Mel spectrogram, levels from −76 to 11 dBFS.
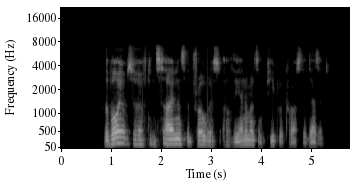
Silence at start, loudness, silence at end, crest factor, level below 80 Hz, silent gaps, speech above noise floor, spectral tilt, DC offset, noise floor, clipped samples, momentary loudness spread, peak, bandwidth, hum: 0.85 s; -28 LUFS; 0.45 s; 20 dB; -66 dBFS; none; 57 dB; -5 dB/octave; under 0.1%; -85 dBFS; under 0.1%; 14 LU; -10 dBFS; 7.6 kHz; none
